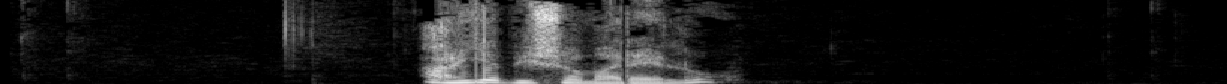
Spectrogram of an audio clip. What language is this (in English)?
Galician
